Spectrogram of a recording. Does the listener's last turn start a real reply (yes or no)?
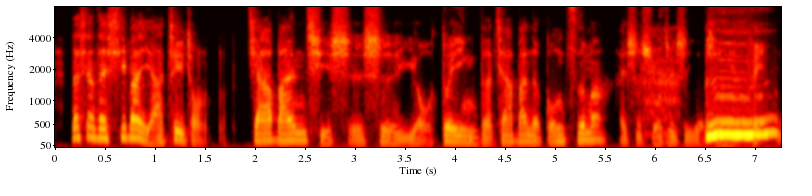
yes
